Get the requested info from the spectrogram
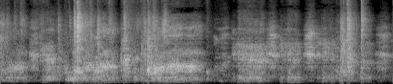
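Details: English Bulldog. An English bulldog makes a string of short, rough grunts, snorts and thin whimpers, each burst lasting under a second. A person's voice breaks in at times in what sounds like a small room.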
